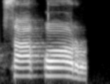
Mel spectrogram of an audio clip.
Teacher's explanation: Ronya disukunkan, ronya tebal karena sebelumnya fathah. Ya, karena ro sukun sebelumnya ada huruf berharokat fathah ya.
